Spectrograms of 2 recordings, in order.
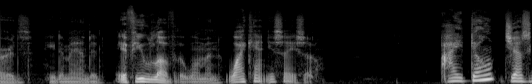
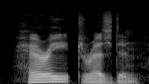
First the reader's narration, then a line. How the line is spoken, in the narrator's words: he said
